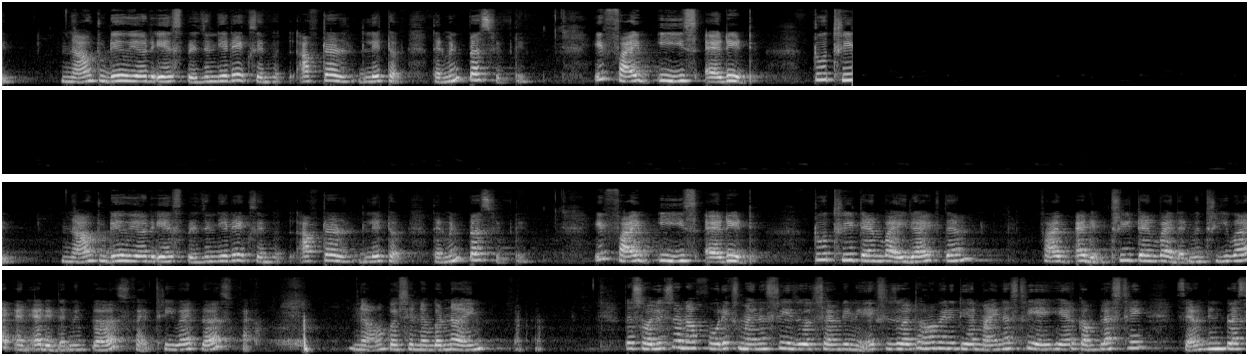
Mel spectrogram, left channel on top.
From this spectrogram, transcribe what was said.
Now today we are as present year x and after later, that means plus 15. If 5 is added to 3 times y, write them. 5 added 3 times y, that means 3y, and added, that means plus 5. 3y plus 5. Now question number 9. The solution of 4x minus 3 is equal to 17. X is equal to how many? Here minus 3, here come plus 3. 17 plus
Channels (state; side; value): drops out; left; at 8.6 s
